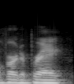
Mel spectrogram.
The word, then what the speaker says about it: vertebrae: cleanly through his cervical vertebrae. And actually, it's pronounced bree because it has to rhyme with sight of me.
